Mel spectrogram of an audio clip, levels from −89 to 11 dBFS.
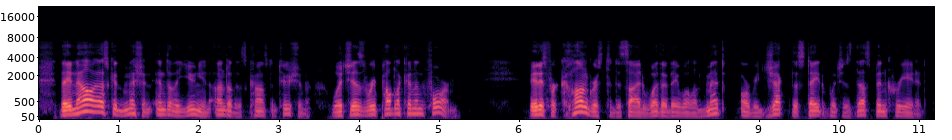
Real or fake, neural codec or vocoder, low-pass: fake; codec, 24 kHz, 3.1 kbps, DualCodec; 7.2 kHz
